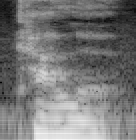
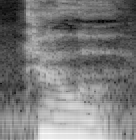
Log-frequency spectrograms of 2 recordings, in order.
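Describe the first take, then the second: The two takes are said the same way.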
